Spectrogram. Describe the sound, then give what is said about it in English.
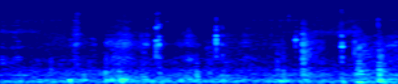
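Someone bites into a date pastry that looks like a chocolate Fig Newton, making faint crunching and chewing sounds. Many small, soft clicks and crackles run through the quiet clip. “That was a solid bite. I like it. It doesn't taste datey.”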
